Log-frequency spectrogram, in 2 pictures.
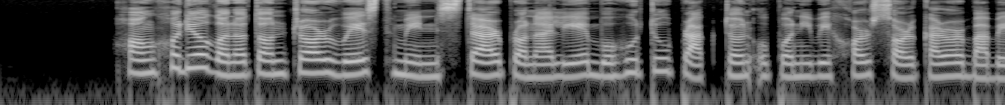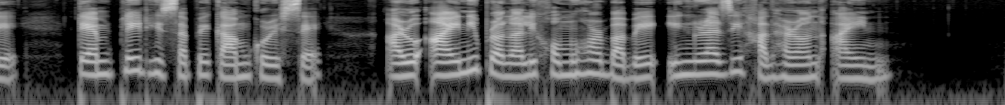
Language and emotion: Assamese, neutral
